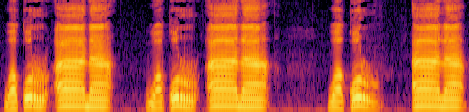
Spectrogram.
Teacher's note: فنلحظ أن الراء ساكنة وقبلها ضمة فهنا تفخم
